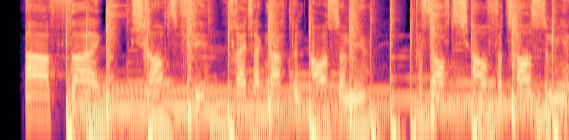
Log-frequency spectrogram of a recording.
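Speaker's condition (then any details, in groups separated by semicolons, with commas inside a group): No condition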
